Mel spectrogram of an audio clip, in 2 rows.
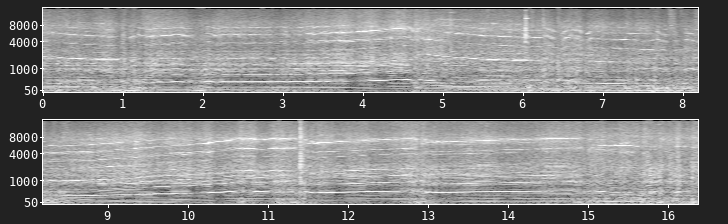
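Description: V8 touring car's V8 engine heard onboard, lapping a circuit: the note climbs in pitch under throttle, drops off sharply under braking, and runs at its lowest through a slow corner about halfway through before climbing hard again. Near the end it falls away under heavy braking.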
